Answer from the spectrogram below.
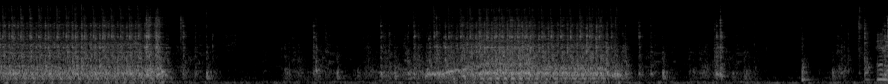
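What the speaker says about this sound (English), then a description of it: "if you're just going to do this simple little basic sewing, an inexpensive machine is fine" An inexpensive home sewing machine stitches in two steady rapid runs, each a few seconds long and close by. Quieter gaps between them carry light clicks and handling noise.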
